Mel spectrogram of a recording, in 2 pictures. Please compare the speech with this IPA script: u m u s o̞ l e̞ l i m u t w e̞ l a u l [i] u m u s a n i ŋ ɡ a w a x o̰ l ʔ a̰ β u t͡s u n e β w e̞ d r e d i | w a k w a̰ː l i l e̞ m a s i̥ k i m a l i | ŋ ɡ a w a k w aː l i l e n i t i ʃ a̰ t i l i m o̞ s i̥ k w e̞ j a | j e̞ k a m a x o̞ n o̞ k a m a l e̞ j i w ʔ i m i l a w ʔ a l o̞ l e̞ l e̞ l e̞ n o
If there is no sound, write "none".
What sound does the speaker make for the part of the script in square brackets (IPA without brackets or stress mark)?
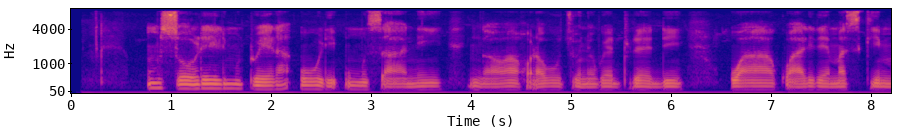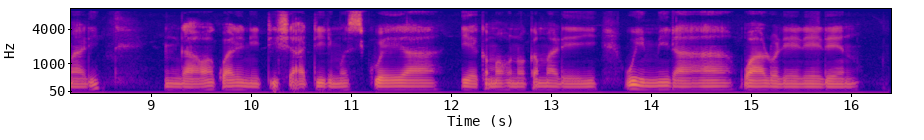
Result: i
